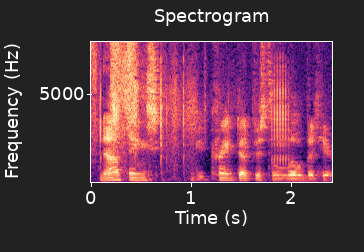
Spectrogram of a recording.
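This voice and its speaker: Very fast speech from a man, with noticeable noise behind him. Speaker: math teacher. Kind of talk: tutorial.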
